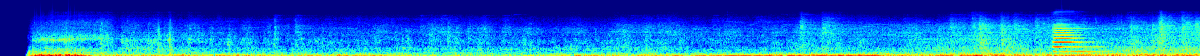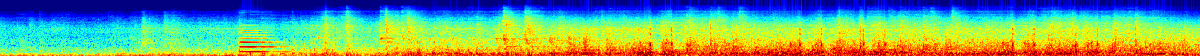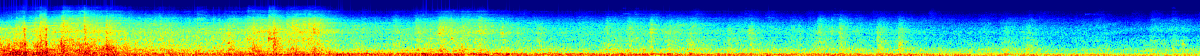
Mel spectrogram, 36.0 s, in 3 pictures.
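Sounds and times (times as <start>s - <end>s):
train passing: 0.3s - 36.0s
train horn blasts: 10.5s - 11.2s, 14.4s - 15.1s.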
